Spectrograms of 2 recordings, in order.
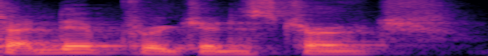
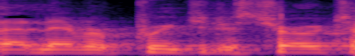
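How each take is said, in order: First: "did" pressed hard, softer overall; stress on did. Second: Said in the usual way. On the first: Shown as a demonstration. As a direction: lean on "did" as a quiet triumph.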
